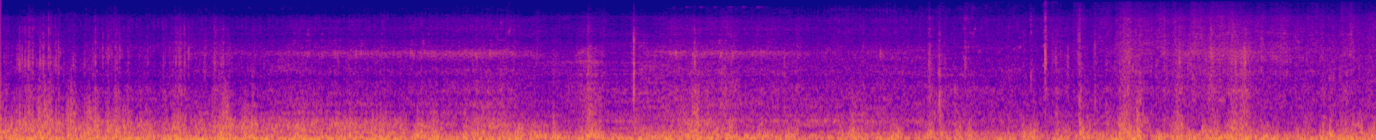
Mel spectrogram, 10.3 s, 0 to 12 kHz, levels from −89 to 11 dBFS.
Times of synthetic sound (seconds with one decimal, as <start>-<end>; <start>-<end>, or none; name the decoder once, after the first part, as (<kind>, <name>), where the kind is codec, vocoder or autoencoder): 3.9-5.0 (codec, SNAC)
